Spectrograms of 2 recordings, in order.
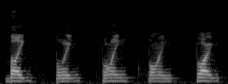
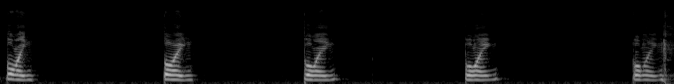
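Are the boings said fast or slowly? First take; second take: fast; slowly. First: The boings are said quickly, run together. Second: The boings are said slowly, each one separate. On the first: The speaker calls it wrong. "if I say it too fast, I don't boing" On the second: The speaker calls it right. "So it has to be"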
